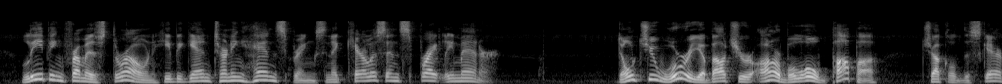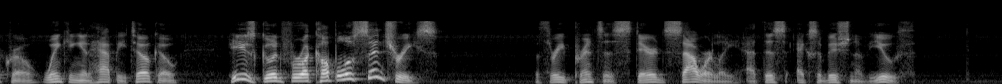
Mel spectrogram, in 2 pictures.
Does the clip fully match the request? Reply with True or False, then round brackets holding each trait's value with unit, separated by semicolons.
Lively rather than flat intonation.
True (8.7 semitones)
